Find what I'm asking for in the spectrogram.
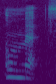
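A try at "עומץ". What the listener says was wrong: Omets. Very nice, okay?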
